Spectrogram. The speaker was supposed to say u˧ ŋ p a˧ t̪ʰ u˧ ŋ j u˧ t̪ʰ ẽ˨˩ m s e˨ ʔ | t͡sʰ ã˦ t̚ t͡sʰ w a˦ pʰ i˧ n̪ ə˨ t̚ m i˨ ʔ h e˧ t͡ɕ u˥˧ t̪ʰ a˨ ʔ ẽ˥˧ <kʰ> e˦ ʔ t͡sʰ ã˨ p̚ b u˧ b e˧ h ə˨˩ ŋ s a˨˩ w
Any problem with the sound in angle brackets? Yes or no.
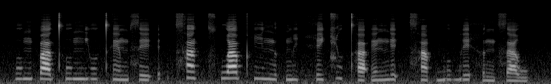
yes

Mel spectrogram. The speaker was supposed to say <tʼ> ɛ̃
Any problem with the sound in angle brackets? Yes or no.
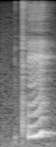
no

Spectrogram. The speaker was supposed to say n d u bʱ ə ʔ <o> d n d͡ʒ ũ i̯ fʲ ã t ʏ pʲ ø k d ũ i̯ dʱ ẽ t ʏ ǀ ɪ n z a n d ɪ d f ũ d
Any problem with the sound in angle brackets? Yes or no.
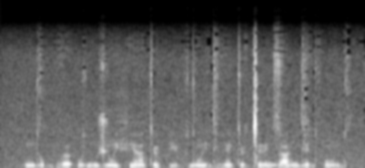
yes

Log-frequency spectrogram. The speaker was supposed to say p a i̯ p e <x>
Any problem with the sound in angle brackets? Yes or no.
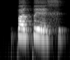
no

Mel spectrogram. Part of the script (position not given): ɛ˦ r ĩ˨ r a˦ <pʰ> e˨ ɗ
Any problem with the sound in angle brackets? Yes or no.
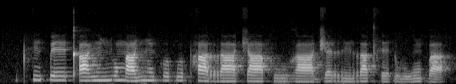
yes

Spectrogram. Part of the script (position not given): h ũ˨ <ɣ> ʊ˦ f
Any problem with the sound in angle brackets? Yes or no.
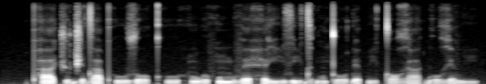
yes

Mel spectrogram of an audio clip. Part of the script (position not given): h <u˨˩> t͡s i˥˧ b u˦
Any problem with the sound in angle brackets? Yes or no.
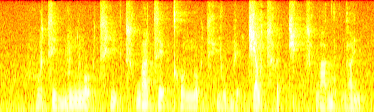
yes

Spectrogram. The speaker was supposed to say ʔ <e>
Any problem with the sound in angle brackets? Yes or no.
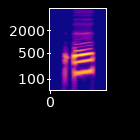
yes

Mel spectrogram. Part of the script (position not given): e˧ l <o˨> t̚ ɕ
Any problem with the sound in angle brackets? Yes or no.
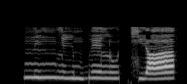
yes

